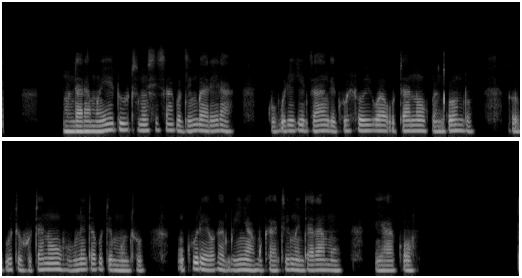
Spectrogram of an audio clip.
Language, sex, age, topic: Ndau, male, 18-24, health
